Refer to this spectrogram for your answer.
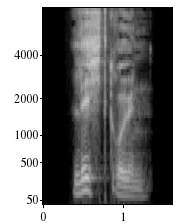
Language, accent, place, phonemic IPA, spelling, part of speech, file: German, Germany, Berlin, /ˈlɪçtˌɡʁyːn/, lichtgrün, adjective, De-lichtgrün.ogg
- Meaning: light green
